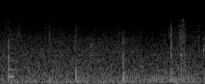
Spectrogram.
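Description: Steady low background noise with a few faint, short taps spread through it.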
